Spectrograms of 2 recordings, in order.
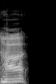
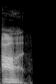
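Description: First: The word begins with a clear h sound. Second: The word begins with the h sound dropped. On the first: "If he's hot" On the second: "Somebody I work with actually can't pronounce his H's"

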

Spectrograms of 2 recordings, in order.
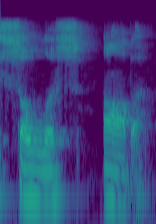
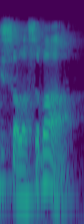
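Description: First: The name is said as two separate words. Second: The name is run together like one word. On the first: "I know it is Solus Arbor" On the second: "almost like it's one word"

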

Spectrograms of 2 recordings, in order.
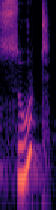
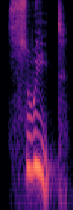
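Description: First: The word sounds like 'suit'. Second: The word sounds like 'sweet'. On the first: The speaker calls it wrong. "is pronounced as not suit" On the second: The speaker calls it right. "but sweet"

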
